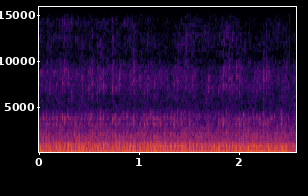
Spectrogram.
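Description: Steady low electrical hum with a constant hiss from a running steam inhaler.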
